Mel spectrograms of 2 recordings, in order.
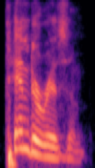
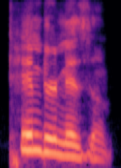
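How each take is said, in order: First: There is no n sound before 'ism'. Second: There is an n sound before 'ism'. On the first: The speaker calls it wrong. "Why does she repeatedly pronounce this tenderism?" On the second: The speaker calls it right. "It's tendernism"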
